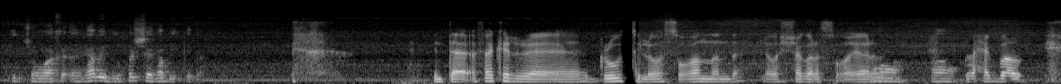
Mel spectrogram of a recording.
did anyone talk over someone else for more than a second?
No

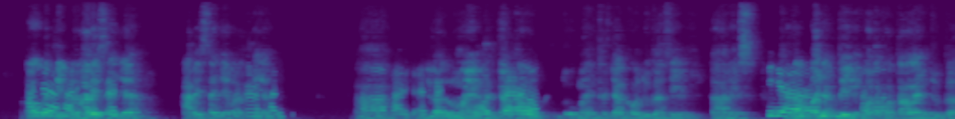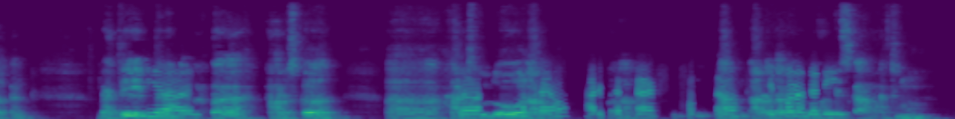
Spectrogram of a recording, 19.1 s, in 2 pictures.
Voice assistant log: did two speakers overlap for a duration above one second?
Yes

